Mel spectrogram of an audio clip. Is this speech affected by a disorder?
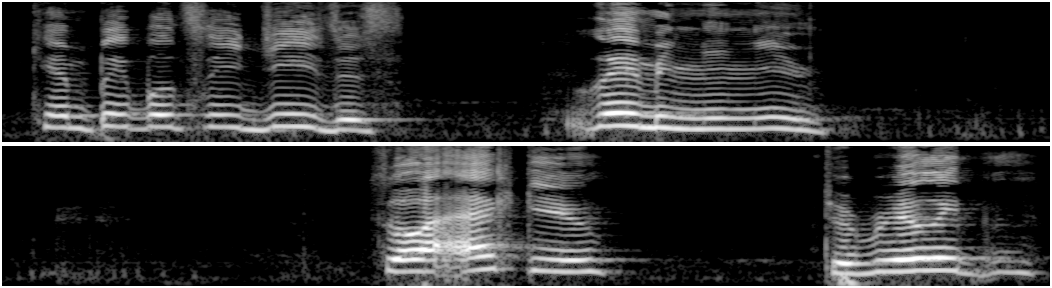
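Yes: cerebral palsy; due to birth complications.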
